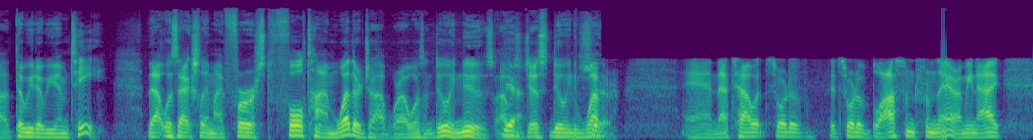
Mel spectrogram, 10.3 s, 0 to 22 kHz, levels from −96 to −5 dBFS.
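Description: At 5.68 s, just after "I yeah was just", there is chunks out of order lasting to 5.76 s. A 20 ms piece of audio plays three chunks late, after the material that should follow it, so the order is scrambled and three hard joins appear. Unlike a dropout, nothing is missing. The sound is all there but briefly jumbled, which gives a garbled stutter rather than a gap.

From 6.01 s to the end, the sound changes in a way that points to an input switched to a poorer device, likely a different microphone or a headset call profile. Nothing above 3.8 kHz comes through, so the audio turns dull and boxy. A new background noise sits roughly 40 dB below the signal, with no silence at the switch and the level about the same. The new noise floor and the lasting change of tone set this apart from a simple low-pass filter.

At 9.42 to 9.46 s, chunks out of order occurs again. This time a single 20 ms chunk arrives one chunk late and is swapped with its neighbour, making a shorter jumbled moment within the narrowed sound.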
